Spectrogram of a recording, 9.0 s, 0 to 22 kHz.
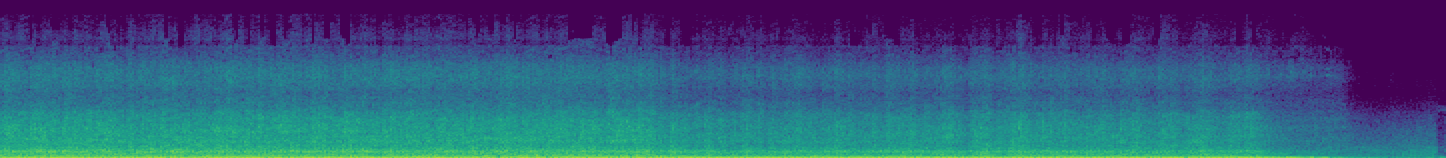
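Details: E82 pro drift build on its first start, warming up: a deep, steady exhaust rumble at a settled idle with no hunting or surging, then shutdown. Adding an extra foot to the exhaust pipe fixed the earlier problems; it runs smoothly.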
